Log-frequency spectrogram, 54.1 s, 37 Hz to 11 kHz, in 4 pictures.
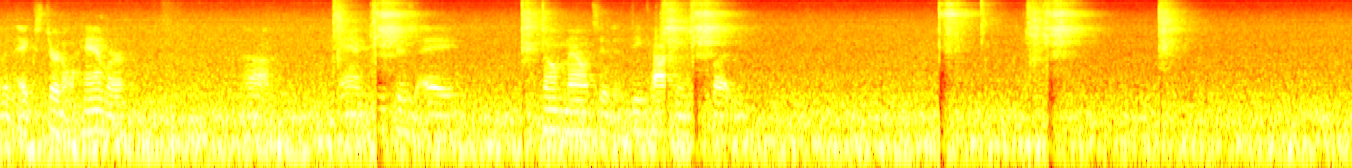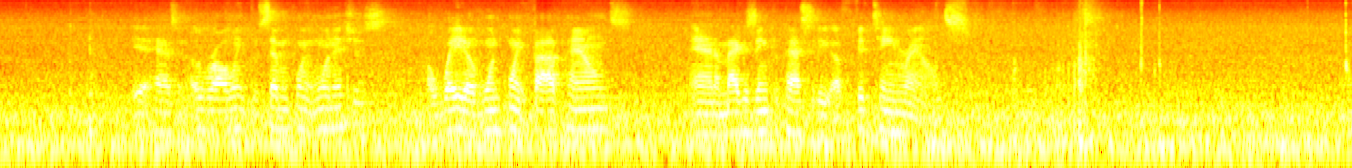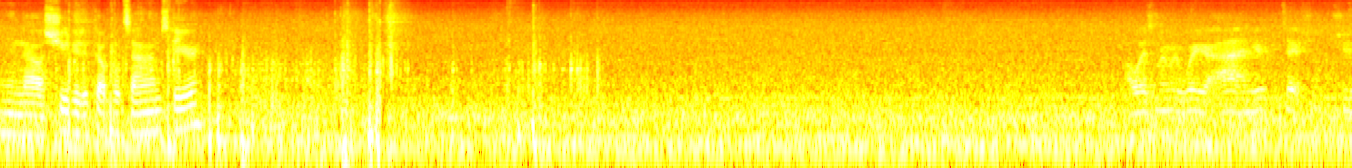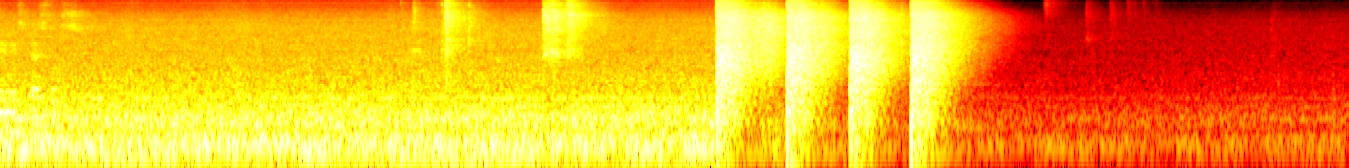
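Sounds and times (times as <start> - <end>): room noise hiss: 0.0 - 54.0
pistol shots: 47.7 - 50.5.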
